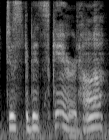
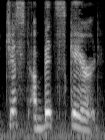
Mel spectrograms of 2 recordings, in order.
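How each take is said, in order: First: Quiet, knowing repeat of "Just a bit scared"; a hushed echo of the viewer's worry; soft echo. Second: Slow, deliberate read of the viewer's words; drawn-out, a little teasing; quoting a nervous viewer slowly; slow quoted line. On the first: Real, not acted. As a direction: say it softer, gently teasing. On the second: Shown as a demonstration.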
